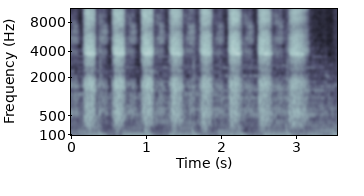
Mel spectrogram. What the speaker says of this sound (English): Come forward, forceful exhale.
